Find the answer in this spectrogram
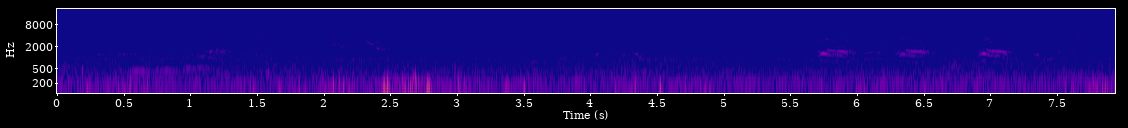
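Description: Birds calling outdoors: a few short calls, then three in quick succession near the end, over a faint rustle of a cast net being picked through on the grass.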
